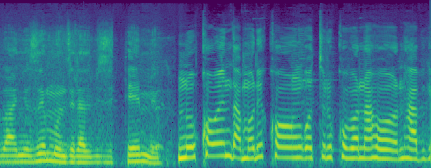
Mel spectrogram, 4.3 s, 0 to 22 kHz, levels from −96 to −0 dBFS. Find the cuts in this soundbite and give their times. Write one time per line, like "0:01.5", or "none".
0:01.7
